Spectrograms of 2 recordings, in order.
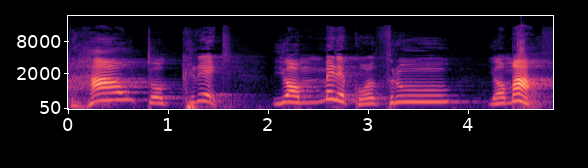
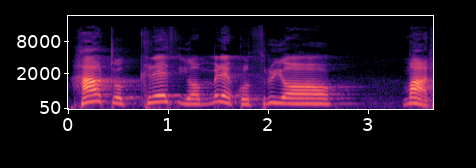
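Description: First: Slow and louder, stretching How to create your miracle through your mouth; slow emphatic repeat. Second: Said in the usual way. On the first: Shown as a demonstration. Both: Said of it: "I'm going to tell".

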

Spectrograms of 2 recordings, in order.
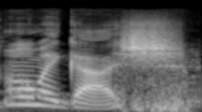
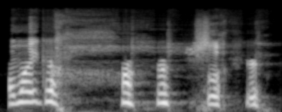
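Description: First: Said in the usual way. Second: High, slow laughing oh my gosh. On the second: Real, not acted. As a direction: laugh through the words. Laughing at the fallen dummy.

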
